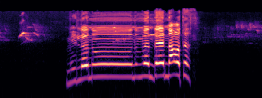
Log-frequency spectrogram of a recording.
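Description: A woman sings a long, held note.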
